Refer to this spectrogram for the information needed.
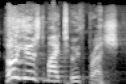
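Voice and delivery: put-on loud, high accusing kid's cry; mock kid yell. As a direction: shout it like an outraged child. Kids quarrel voiced.

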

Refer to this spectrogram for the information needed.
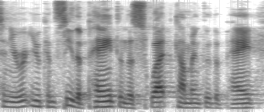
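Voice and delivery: ordinary talk, nothing marked

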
